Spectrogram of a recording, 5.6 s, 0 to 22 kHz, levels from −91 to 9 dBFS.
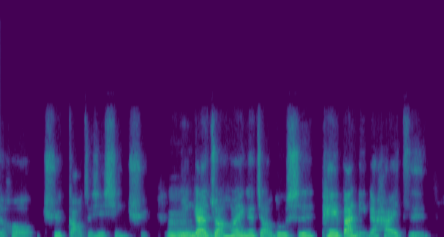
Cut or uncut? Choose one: cut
